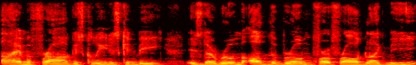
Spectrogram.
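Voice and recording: In a croaky, put-on character voice at a middle pitch, the speaker goes at a fairly slow pace.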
